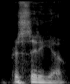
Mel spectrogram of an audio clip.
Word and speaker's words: Presidio: Say it correctly, Presidio.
